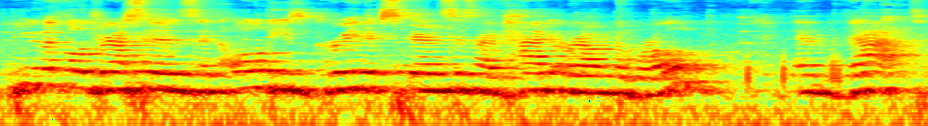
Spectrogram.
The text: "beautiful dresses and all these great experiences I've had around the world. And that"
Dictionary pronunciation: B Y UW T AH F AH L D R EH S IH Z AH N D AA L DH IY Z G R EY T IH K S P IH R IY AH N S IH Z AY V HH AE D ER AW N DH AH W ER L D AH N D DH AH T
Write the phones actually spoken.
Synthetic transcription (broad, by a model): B Y UW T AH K L D R EH S IH Z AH N AA L DH IY Z G R EY T IH K S P IH R IY AH N S IH Z AY V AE D ER AW N DH AH W ER L D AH N DH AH T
